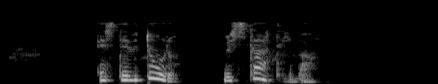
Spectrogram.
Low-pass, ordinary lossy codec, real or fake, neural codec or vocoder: 7.2 kHz; AAC, 64 kbps; fake; codec, 16 kHz, 16 kbps, FreqCodec, larger model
